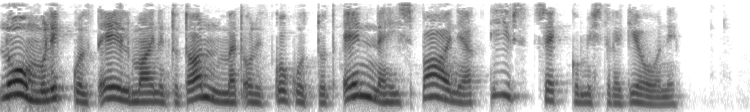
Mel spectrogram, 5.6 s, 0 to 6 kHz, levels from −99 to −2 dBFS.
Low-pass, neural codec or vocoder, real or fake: 5.4 kHz; none; real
